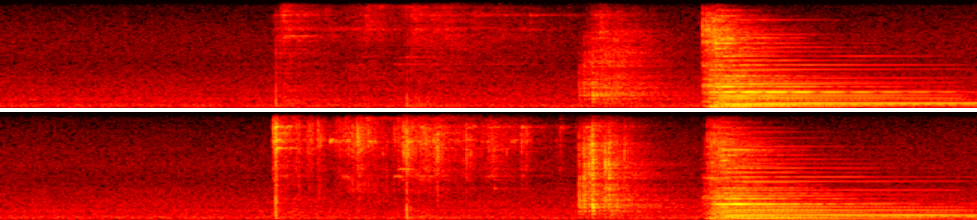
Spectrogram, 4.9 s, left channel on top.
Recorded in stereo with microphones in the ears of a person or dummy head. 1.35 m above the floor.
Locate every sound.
1.4 s keys jangling: 50° right (ahead or behind), 0.6 m; by 3.2 s 65° right (ahead or behind), 1.4 m
3.5 s a guitar: 85° left, 6.5 m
